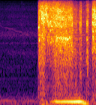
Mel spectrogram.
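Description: After a brief hush, an engine cranks and roars to life with a sudden loud, rough burst and a low droning rumble underneath, sputtering briefly near the end.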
